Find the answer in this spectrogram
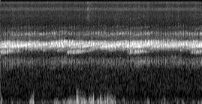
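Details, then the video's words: A crowded frog chorus in spring: high, buzzy trilling that never stops and overlaps in layers. Low rumbling bursts cluster around the middle, with scattered thumps later. "Spring is here. Frogs are jerks."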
